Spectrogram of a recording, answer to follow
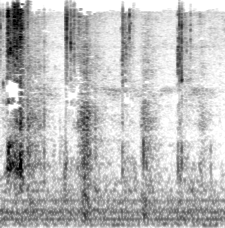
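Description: A man chewing close to the microphone: a handful of faint, scattered crunching clicks.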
